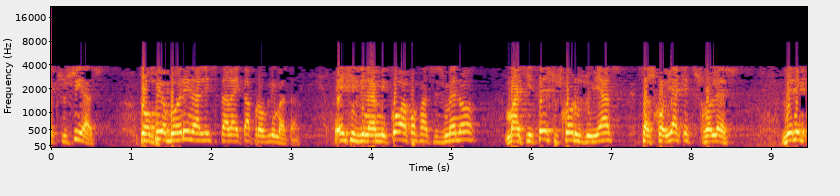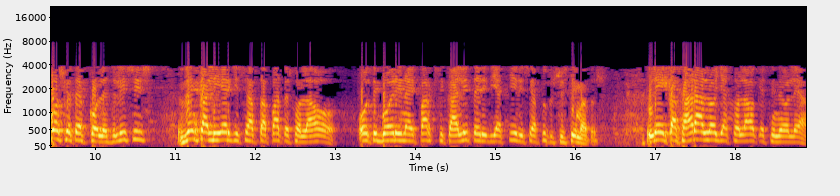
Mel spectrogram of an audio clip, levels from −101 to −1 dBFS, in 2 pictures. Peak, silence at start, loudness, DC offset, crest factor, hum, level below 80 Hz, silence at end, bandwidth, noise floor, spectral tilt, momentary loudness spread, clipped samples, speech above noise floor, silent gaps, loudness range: 0 dBFS; 0 s; -10 LUFS; under 0.1%; 10 dB; none; -46 dBFS; 0 s; 6 kHz; -34 dBFS; -9 dB/octave; 9 LU; 0.6%; 25 dB; none; 2 LU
